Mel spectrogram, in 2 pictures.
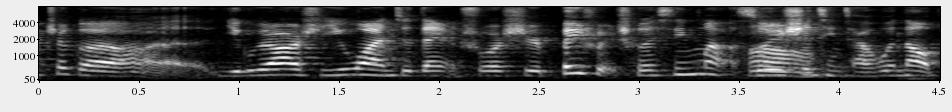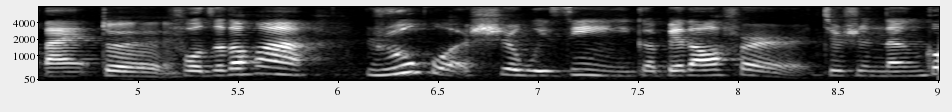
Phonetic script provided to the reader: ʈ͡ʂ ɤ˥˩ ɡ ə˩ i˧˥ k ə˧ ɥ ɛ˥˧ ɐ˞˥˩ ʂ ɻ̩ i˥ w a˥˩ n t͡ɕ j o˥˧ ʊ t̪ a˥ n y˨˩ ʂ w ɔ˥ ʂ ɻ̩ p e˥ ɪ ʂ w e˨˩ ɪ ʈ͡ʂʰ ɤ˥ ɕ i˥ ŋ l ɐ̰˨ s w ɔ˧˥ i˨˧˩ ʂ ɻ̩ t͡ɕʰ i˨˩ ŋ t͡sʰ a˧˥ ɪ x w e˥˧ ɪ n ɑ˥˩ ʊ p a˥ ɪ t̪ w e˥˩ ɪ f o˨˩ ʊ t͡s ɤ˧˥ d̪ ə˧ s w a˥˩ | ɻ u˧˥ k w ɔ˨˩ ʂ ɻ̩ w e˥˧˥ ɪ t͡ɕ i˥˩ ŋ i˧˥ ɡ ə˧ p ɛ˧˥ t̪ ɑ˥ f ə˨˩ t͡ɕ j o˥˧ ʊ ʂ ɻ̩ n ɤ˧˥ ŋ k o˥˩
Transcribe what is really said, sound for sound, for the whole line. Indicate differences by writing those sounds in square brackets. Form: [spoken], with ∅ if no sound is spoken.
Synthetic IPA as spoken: ʈ͡ʂ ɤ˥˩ ɡ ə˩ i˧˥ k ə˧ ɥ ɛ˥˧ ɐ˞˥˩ ʂ ɻ̩ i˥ w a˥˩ n t͡ɕ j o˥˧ ʊ t̪ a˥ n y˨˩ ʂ w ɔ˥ ʂ ɻ̩ p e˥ ɪ ʂ w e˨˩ ɪ ʈ͡ʂʰ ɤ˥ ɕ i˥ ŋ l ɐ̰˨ s w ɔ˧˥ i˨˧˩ ʂ ɻ̩ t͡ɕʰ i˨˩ ŋ t͡sʰ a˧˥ ɪ x w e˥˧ ɪ n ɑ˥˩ ʊ p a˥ ɪ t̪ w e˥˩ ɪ f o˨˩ ʊ t͡s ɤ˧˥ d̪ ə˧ [x] w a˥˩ | ɻ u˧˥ k w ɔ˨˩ ʂ ɻ̩ w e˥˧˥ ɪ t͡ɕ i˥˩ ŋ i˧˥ ɡ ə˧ p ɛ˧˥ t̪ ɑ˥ f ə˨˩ t͡ɕ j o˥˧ ʊ ʂ ɻ̩ n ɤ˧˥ ŋ k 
